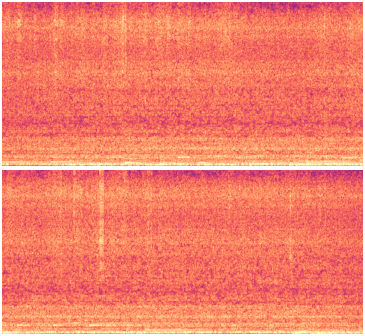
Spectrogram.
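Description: A steady mechanical hum with a low drone and a few held low tones that come and go.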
